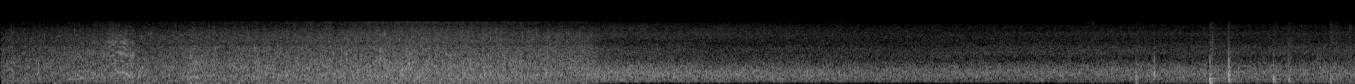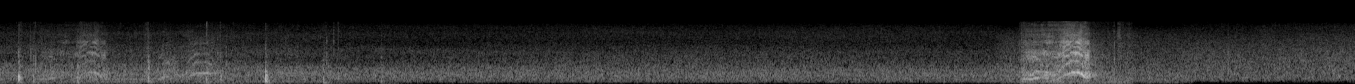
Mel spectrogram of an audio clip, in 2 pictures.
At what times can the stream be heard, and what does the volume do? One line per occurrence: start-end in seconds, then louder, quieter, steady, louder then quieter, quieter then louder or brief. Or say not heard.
0.0-27.0 quieter.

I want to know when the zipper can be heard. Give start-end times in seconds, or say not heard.
0.7-2.1, 13.9-15.9, 23.8-24.9.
